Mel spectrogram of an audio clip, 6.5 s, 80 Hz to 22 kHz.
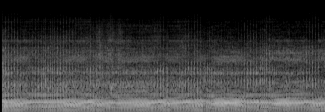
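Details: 1981 Riga-22 two-stroke moped, left broken and unused for 20 years, on a test ride after a major engine overhaul (GPS max 41.4 km/h): an even, continuous buzz at steady speed with no knocks or misses; runs normally.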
